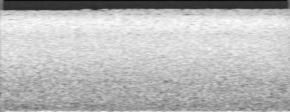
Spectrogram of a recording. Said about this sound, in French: Ce qui le différencie, ben, vous entendez la rivière derrière vous, n'est-ce pas Voilà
